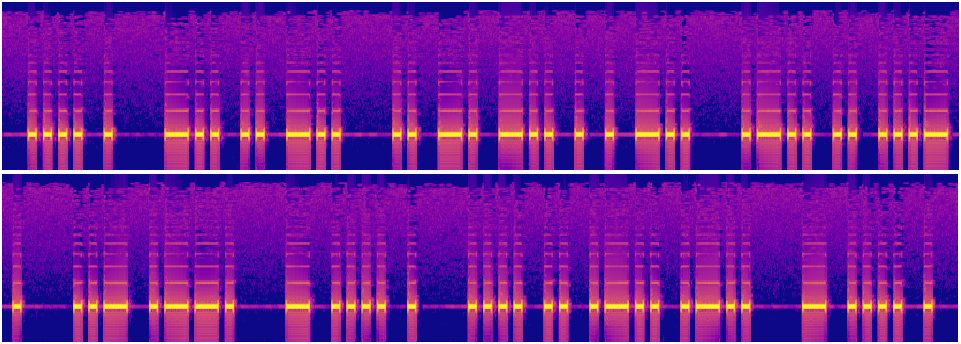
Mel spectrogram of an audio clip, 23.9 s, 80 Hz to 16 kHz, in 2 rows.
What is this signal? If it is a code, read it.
Morse code, heard as a keyed tone, about 13 wpm, 800 Hz. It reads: HE DID INDEED LIVE UP THE HILL THE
